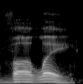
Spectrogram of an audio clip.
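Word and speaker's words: Vele: Yeah, I thought it was Vale, and I called him that throughout the entirety of the draft cycle. And then when I looked it up, pronunciation guide said Valet. Valet. Devon Valet. Like Goulet. Goulet.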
